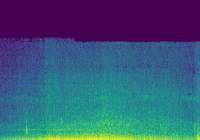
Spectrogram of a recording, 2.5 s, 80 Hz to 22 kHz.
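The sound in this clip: Trucks from nearby communes arrive to unload prisoners at a courthouse in Butare, Rwanda, in 1997. A low engine rumble swells, holds steady and eases off without any voices.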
